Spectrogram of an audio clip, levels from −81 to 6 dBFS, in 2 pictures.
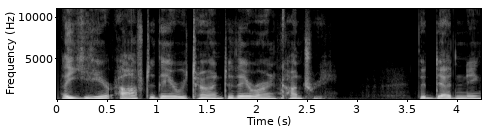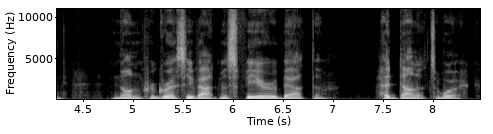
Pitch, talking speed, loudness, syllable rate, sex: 140 Hz, 140 wpm, -17 LUFS, 4.8 syllables/s, male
